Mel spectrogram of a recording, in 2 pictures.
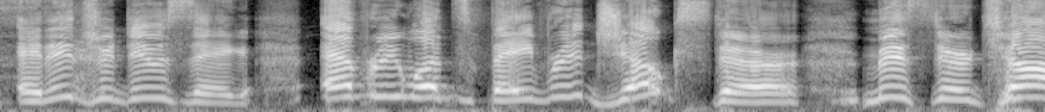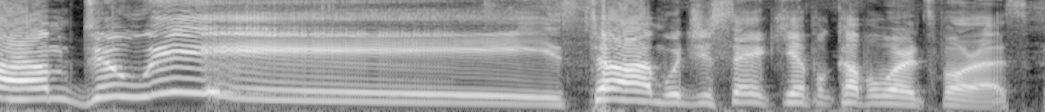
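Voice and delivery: high, loud emcee build to a long-held name; hammed-up announcer. Host introducing everyone's favorite jokester, hammed-up announcer. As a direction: belt out the name like a ring announcer. Host's show-opening announcer act.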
